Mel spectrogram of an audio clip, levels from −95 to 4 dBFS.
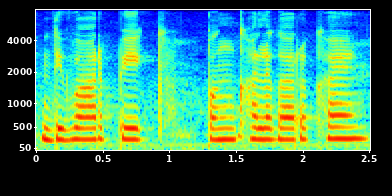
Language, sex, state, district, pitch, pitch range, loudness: Hindi, female, Haryana, Rohtak, 240 Hz, 235-245 Hz, -13 LUFS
